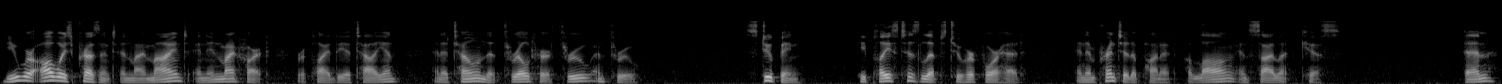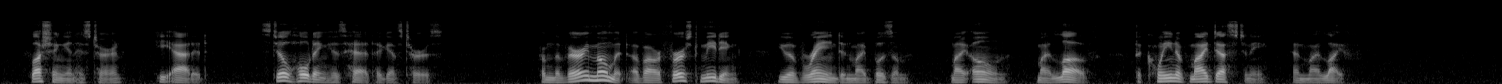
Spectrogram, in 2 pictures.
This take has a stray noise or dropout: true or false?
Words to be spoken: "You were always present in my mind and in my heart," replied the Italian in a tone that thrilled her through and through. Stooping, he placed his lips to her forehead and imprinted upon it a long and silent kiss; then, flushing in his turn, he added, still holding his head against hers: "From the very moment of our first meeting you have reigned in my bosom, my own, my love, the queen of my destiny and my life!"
false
